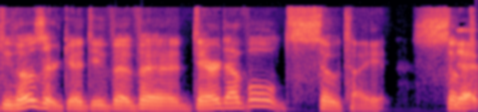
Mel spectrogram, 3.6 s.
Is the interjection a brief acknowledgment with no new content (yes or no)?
no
